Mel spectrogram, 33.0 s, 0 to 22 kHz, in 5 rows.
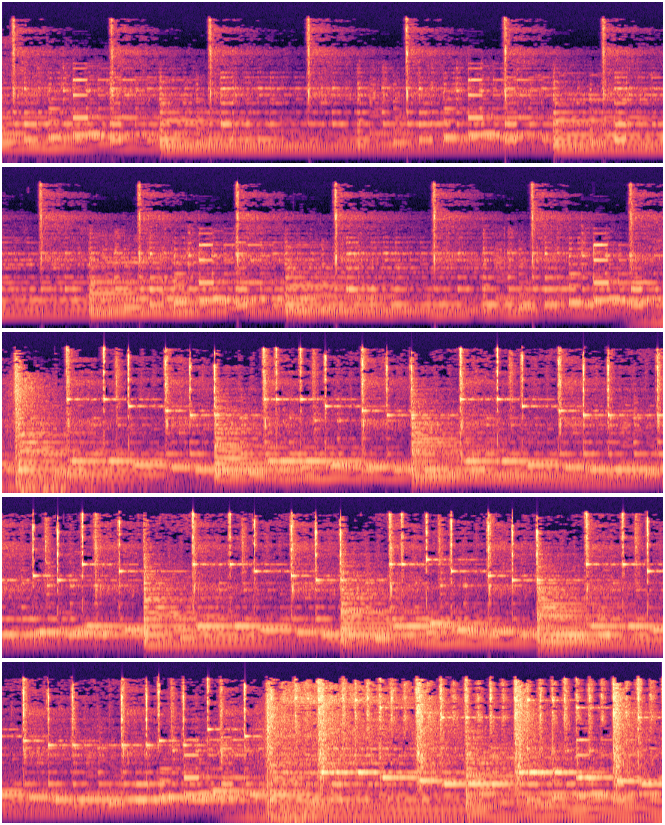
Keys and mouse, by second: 0.2 click, 1.1 Return, 3.0 click, 3.4 space, 9.0 space, 9.8-11.8 drag, 11.8-15.0 alt+drag, 15.3 space, 17.9-21.0 drag, 21.0 s, 21.5 click, 22.8 p, 23.1 click, 24.5-25.9 typing, 26.5 click, 28.5 j, 29.6 click, 30.2 Return.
